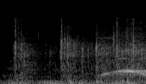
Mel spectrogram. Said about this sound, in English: Do you notice how there's only a few people clapping?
